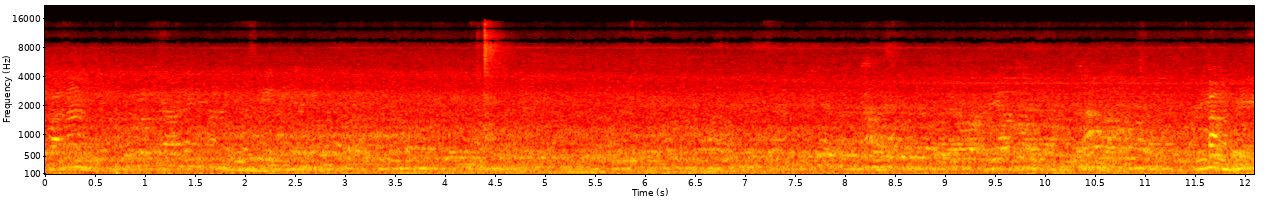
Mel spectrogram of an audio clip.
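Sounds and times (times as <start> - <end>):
sharp click: 4.3 - 4.7.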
